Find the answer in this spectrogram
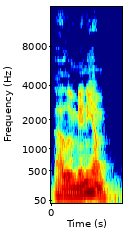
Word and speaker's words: aluminium: we'll call this example five gram piece of aluminum whereas the brits say aluminium at 20 degrees c is heated up with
